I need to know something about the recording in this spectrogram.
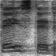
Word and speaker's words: tasted: Aqui, tasted é um verbo regular no passado. E o ED tem som de ED mesmo porque taste termina com som de T.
